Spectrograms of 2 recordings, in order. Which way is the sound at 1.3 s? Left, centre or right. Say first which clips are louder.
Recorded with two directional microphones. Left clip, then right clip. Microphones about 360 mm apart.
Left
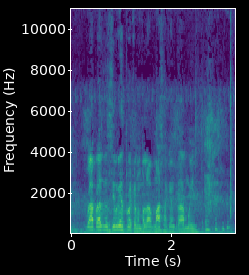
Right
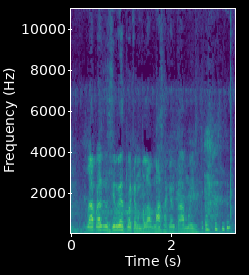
Left 2 dB; left.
